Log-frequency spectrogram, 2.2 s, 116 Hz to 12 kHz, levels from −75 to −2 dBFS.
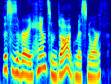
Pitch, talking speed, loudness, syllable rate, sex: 210 Hz, 215 wpm, -16 LUFS, 5.4 syllables/s, female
